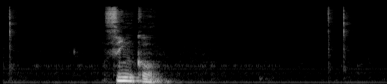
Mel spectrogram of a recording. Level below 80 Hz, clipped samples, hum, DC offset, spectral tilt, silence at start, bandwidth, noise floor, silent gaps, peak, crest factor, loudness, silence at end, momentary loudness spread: -60 dBFS; under 0.1%; none; under 0.1%; -6 dB/octave; 1.05 s; 16 kHz; -62 dBFS; none; -2 dBFS; 20 dB; -18 LUFS; 2.25 s; 26 LU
